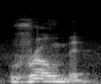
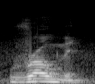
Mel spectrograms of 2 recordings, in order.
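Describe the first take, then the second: First: The r is made with the tongue pulled back. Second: The same.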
